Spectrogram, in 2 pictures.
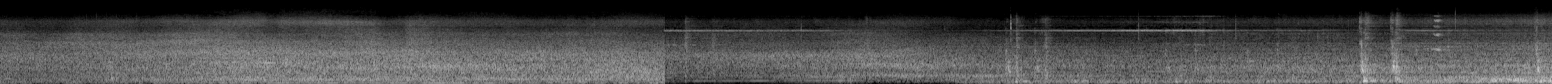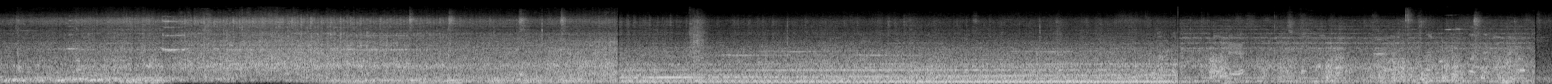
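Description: JR East KiHa 100 series diesel railcar running in and drawing up close alongside: engine and wheels on the rails, growing louder from about halfway. A thin high squeal comes early on, and there is a steady engine drone near the end.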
